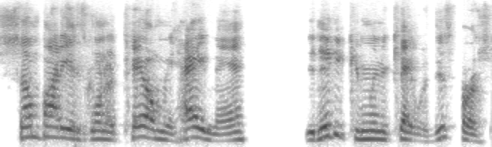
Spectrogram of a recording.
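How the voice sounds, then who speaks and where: With an American accent, a man delivers his words in an animated tone. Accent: country speech when upset. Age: 50s. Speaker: activist, relative of police violence victim. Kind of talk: interview conversation.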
